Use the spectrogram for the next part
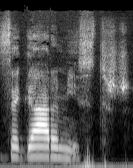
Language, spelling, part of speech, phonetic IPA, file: Polish, zegarmistrz, noun, [zɛˈɡarmʲisṭʃ], Pl-zegarmistrz.ogg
